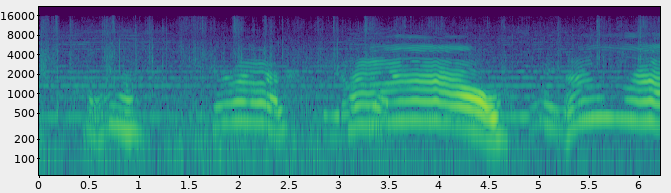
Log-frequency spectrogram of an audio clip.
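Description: A woman's wordless, wailing cries, several rising-and-falling moans in a row, the longest and loudest one in the middle, over sustained background music.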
